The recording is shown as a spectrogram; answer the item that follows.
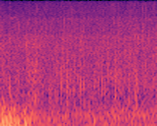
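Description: Steady hiss of rain and bicycle tyres on a wet path while riding, with a louder low rumble in the first moment.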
